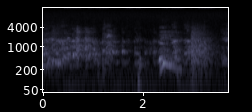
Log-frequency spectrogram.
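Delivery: unvoiced wheezing laugh, trailing down; comic wheezing at his own rude gag; wheezy laugh. Real, not acted. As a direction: laugh silently, fading. Teller laughs at own joke.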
